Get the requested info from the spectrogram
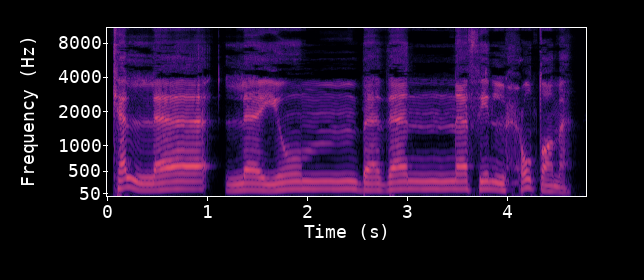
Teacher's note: the noon and ba, when they follow one another in the same word, you don't pronounce noon or ba, but you pronounce meme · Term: assimilated together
